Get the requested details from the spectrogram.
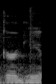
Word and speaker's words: Gurgi: It's pronounced Gurgi as a heads up.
